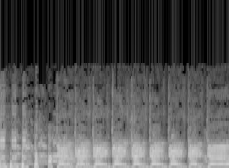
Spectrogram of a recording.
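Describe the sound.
A voice imitates a car horn, yelling a string of about eight loud, nasal, honking bursts in a quick, steady rhythm after some brief jumbled vocal sounds at the start.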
